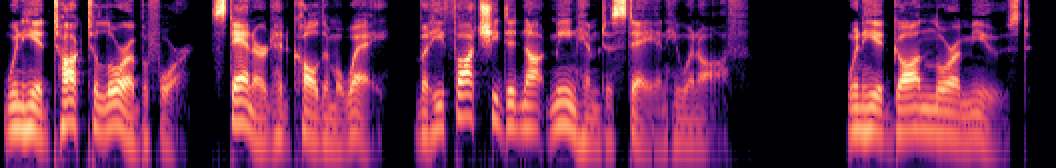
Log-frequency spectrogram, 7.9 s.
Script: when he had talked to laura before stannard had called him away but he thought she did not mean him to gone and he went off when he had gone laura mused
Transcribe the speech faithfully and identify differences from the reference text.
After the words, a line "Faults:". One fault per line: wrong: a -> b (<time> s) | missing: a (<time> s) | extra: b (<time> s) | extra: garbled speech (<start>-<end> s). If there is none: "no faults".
when he had talked to laura before stannard had called him away but he thought she did not mean him to stay and he went off when he had gone laura mused
Faults:
wrong: gone -> stay (4.6 s)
